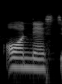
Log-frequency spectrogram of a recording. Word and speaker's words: honest: For example, an a, an honor, an honest man. So we cannot say a ha, no, because the H there is silent.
